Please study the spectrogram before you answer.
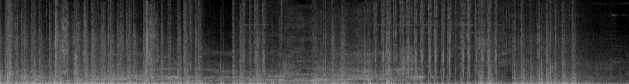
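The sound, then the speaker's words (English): Heavy automatic gunfire: dense, rapid, overlapping shots roar nonstop for about eight seconds, loud and sharp, like machine guns firing continuously. “You heard the boss. Open fire!”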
